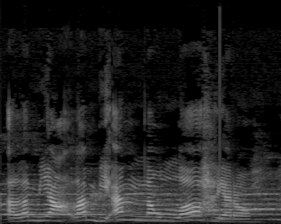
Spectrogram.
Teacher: Ikhfa syafawi adalah saat mim sukun bertemu dengan ba dengan menyembunyikan samar-samar di bibir disertai dengan dengungan. Contoh bacaannya adalah alam ya'lam bi annallaha yarah, sebab mim mati bertemu dengan ba.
